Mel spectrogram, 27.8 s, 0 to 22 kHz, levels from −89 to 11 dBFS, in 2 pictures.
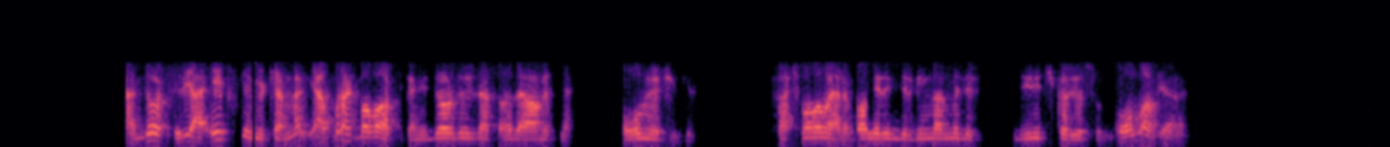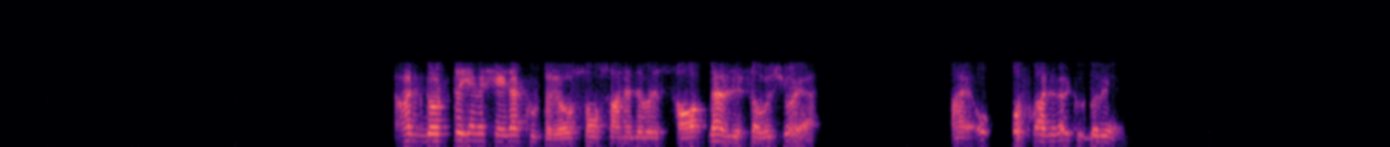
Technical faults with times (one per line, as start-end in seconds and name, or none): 0.00-27.80 G.723.1 codec
2.51-2.55 block of digital silence
3.47-3.52 VoIP packet loss concealed by the speech codec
